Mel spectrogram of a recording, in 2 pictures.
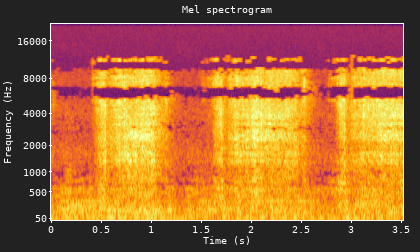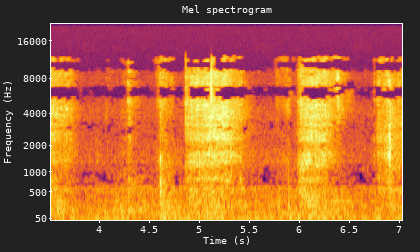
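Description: Fingers with long painted nails drag a small thin tool through a flat layer of damp-looking kinetic sand with stamped shapes, sitting in a mint-green plastic tray. The result is a soft, bright scratching and scraping hiss that swells and fades with each repeated stroke.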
